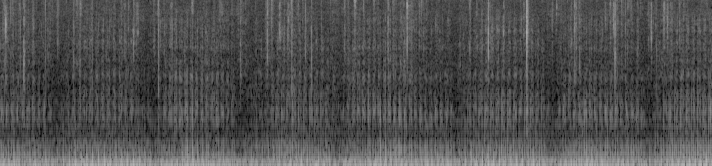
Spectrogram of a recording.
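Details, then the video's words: Cat's deep, buzzing purr rising and falling in roughly one-second breathing rhythm, mixed with frequent crisp fireplace crackles for a calming bedtime ambience. "Purring Cat with Cozy Crackling Fireplace Sound"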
